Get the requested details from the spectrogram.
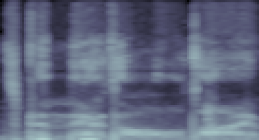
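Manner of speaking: very quiet, hushed whisper under the breath. Player has their character look at a companion and whisper to him: whisper. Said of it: "I'm gonna whisper to him".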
